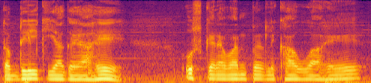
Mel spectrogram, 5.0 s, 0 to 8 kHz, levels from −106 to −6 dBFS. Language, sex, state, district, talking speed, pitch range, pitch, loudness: Hindi, male, Madhya Pradesh, Dhar, 120 wpm, 95-105 Hz, 100 Hz, -15 LUFS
